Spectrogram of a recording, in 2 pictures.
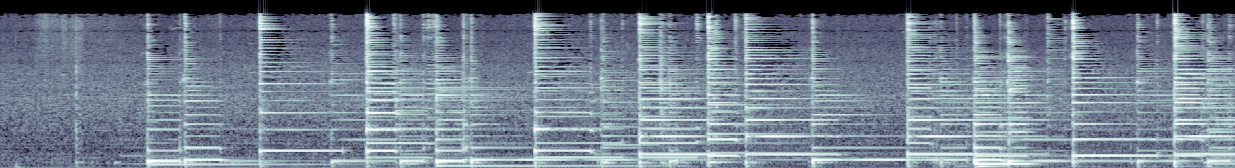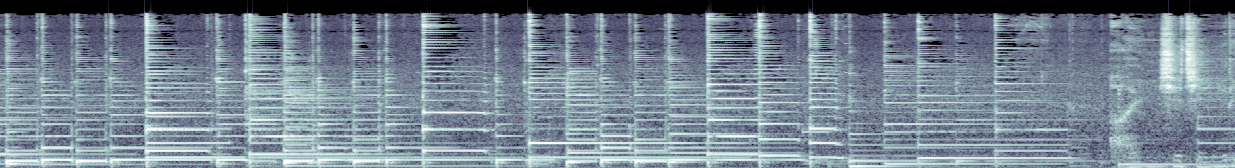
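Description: Acoustic guitar playing an instrumental introduction of plucked notes and chords, each note ringing and decaying, starting about two seconds in.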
